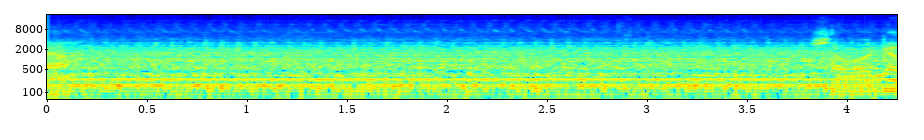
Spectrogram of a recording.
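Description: A helicopter flies from Antiquers toward Key West in Microsoft Flight Simulator 2020, its steady rotor and engine drone loud and constant throughout, with a low humming tone running underneath.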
